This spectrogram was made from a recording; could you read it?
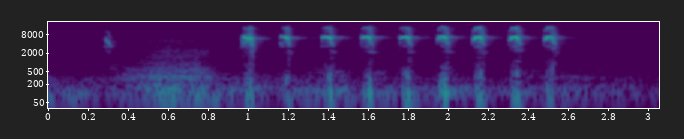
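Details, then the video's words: Velvet-fronted nuthatch, in lively song, giving a quick run of nine sharp, very high chips, about six a second, after a lone squeak and a soft rustle. "BUNYI BURUNG RAMBATAN PARUH MERAH GACOR"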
